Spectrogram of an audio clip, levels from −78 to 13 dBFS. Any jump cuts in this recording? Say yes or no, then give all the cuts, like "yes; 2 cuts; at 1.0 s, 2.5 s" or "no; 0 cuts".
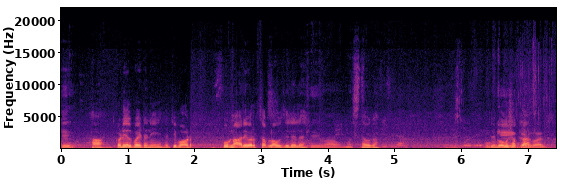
yes; 2 cuts; at 1.9 s, 6.0 s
